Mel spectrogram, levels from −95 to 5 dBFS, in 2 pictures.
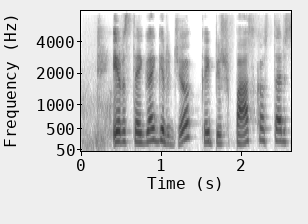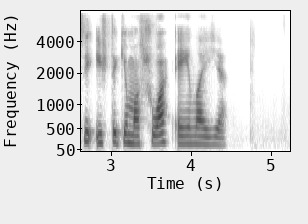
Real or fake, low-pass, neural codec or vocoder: fake; 7.2 kHz; codec, 16 kHz, 1 kbps, X-Codec, WavLM features, trained on Multilingual LibriSpeech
